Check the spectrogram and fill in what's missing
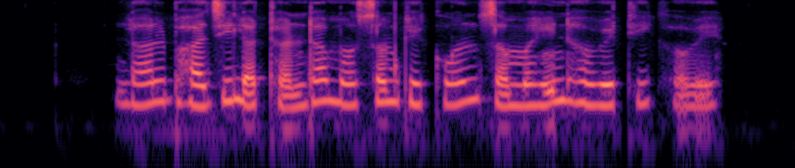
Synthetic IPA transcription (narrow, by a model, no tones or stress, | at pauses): laːlbʱaːd͡ʒilaʈʰə̰̃ɳɖamɔːsəmkekɔːnsaməɦinɦəʋeʈʰiːkhə̰ʋeː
